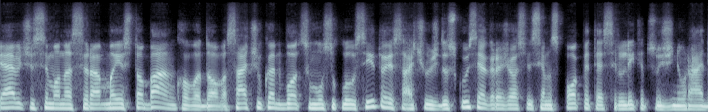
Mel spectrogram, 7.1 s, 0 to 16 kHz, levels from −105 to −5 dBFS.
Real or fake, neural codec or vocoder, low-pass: fake; autoencoder, 48 kHz, 32 numbers a frame, DAC-VAE, trained on Japanese speech; 14.4 kHz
